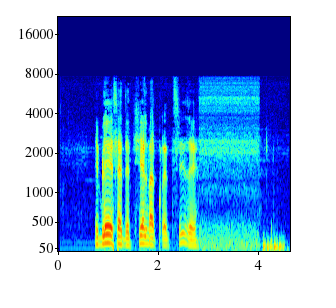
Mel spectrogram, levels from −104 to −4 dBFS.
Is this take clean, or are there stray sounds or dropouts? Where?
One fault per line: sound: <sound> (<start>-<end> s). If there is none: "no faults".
no faults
